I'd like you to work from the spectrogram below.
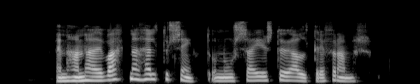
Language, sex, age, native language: Icelandic, female, 30-39, Icelandic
